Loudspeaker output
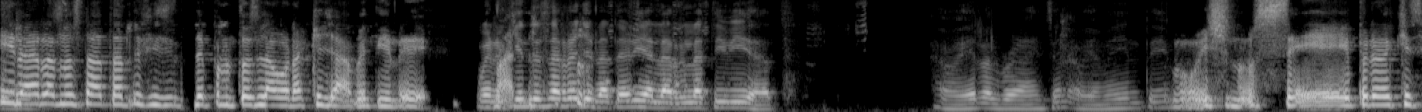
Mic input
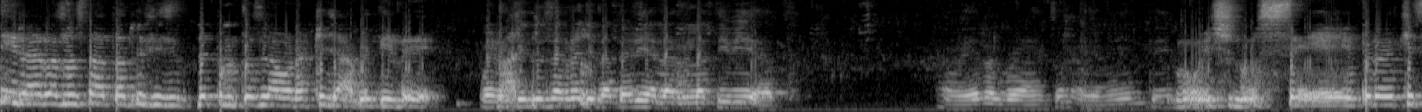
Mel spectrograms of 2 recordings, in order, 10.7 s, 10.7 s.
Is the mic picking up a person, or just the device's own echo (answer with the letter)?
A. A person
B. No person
B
